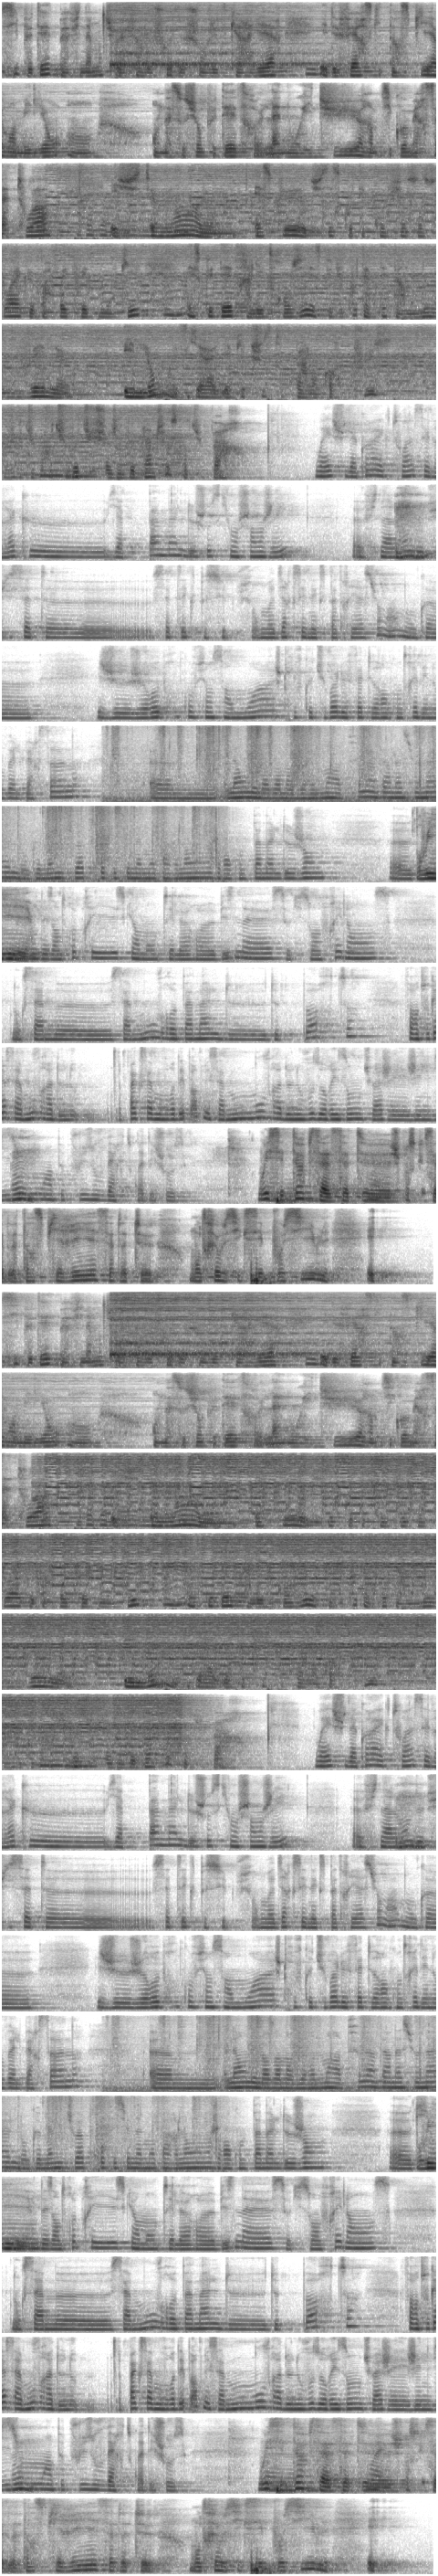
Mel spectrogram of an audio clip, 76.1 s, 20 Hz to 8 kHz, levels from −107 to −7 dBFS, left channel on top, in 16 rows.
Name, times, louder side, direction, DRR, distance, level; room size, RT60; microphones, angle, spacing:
voice 1, 0.0-26.5 32.9-33.2 52.2-52.7 66.7-67.0 69.1-75.5, left 3 dB, 85° left, 9 dB, 1.9 m, -35 dB
Hi-hat, 1.2-5.4, right 4 dB, 20° right, 1.9 m, -34 dB
sound 1, 9.8-26.2, right 9 dB, 70° right, 2.6 m, -32 dB
voice 2, 10.3-11.4 16.0-16.4 24.2-24.8 26.7-27.0 27.2-31.8 32.4-44.1 44.5-69.2 69.5-70.1 70.6-70.9, right 2 dB, 45° right, 11 dB, 1.3 m, -40 dB
sound 2, 43.9-50.1, left 5 dB, 25° left, 1.3 m, -44 dB
25.5 x 20.0 x 9.1 m, 0.91 s
head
